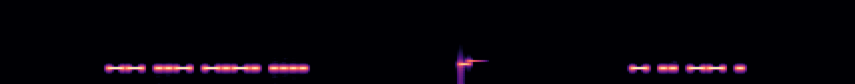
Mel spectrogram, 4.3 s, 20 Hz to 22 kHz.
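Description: Rapid Morse code beeps at 50 words per minute, sending words in one steady mid-high tone, keyed in two quick bursts of dots and dashes separated by a pause, with a brief click in the gap.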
